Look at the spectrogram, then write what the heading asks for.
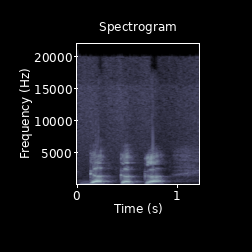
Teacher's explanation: made in the back of the throat with the back of the tongue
